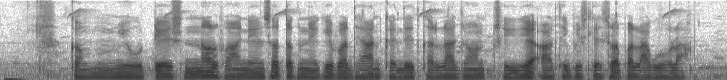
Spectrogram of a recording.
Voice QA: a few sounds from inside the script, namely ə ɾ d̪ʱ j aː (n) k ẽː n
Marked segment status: correct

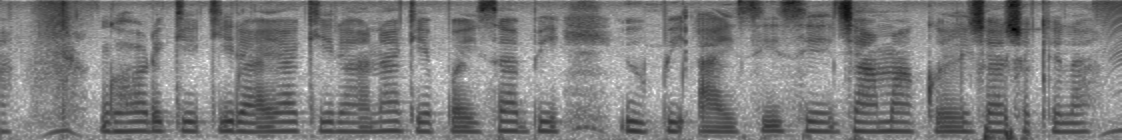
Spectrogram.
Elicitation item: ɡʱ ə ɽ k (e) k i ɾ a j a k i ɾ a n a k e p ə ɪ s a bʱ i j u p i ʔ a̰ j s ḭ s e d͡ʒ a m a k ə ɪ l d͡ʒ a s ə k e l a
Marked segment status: correct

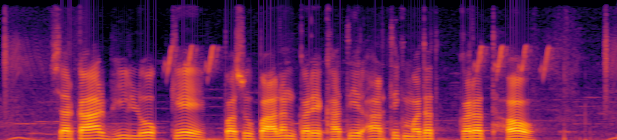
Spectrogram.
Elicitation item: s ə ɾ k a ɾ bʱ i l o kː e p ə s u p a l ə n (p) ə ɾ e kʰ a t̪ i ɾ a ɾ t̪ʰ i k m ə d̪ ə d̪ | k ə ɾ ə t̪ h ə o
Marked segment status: incorrect: k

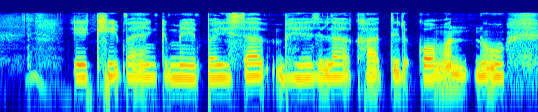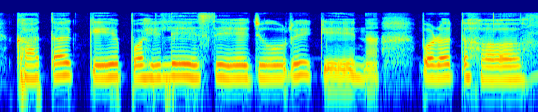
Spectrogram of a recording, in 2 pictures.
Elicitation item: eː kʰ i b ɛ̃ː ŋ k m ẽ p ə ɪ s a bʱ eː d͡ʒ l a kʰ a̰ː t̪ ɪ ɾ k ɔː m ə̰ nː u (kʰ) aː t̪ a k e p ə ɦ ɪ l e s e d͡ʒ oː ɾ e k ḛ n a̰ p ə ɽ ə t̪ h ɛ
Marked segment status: correct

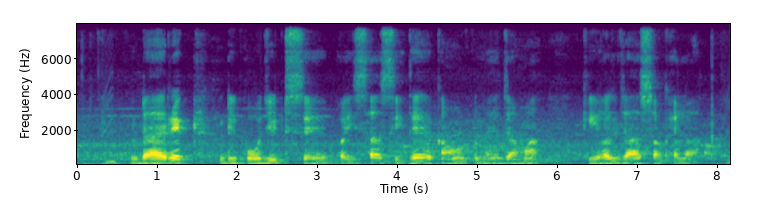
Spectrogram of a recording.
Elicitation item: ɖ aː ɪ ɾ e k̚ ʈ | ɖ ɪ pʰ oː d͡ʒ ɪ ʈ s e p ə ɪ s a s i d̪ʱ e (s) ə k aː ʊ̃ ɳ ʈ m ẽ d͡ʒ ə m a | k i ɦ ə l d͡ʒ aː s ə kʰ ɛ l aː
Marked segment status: incorrect: none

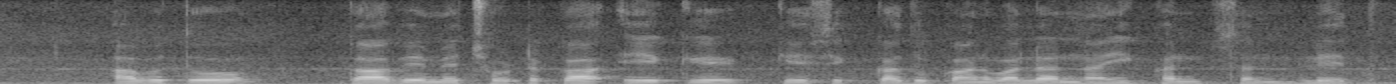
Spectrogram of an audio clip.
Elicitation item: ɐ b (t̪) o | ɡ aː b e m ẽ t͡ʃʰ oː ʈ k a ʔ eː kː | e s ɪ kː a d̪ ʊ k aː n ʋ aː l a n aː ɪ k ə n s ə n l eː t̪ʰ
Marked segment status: correct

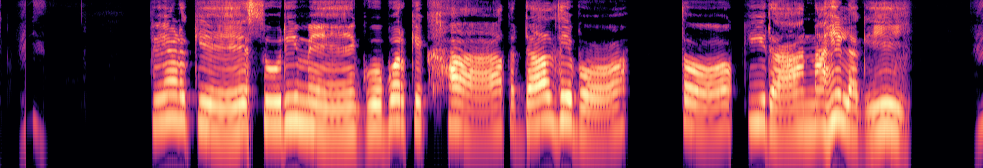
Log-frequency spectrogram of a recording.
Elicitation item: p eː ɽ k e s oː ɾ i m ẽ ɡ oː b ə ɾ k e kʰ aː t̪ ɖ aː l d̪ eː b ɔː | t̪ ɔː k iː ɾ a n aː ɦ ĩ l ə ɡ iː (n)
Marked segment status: incorrect: none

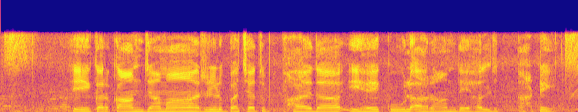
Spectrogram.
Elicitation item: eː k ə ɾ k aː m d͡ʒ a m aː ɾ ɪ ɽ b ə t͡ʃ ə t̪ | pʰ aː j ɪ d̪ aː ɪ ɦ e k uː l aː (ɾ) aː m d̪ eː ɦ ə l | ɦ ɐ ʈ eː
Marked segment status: correct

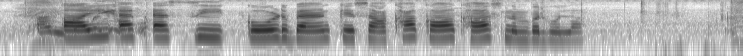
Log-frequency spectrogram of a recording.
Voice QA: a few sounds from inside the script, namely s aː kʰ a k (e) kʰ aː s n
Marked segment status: incorrect: a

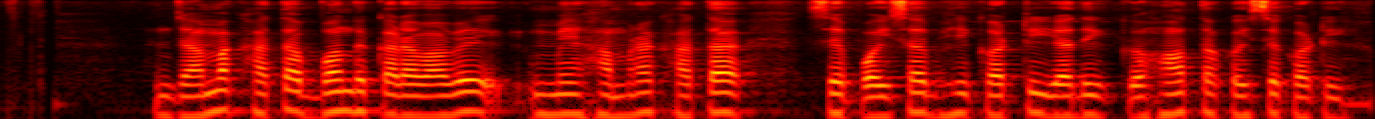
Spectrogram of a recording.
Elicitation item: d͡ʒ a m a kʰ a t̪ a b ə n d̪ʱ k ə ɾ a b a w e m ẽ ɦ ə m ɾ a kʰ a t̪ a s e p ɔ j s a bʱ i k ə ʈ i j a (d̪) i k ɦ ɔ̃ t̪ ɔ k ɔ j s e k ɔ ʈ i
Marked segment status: correct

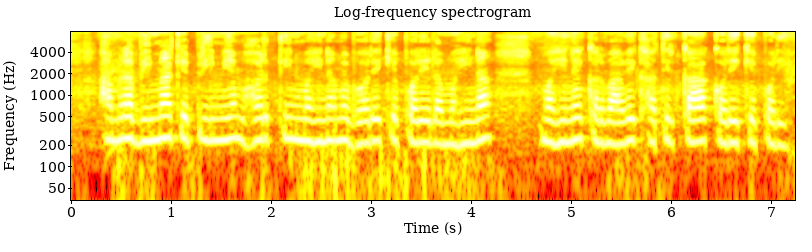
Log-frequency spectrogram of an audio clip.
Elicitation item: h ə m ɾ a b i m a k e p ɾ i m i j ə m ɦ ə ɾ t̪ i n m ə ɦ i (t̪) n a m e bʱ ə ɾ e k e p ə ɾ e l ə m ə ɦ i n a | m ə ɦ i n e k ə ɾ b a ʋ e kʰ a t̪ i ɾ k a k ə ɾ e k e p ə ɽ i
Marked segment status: incorrect: none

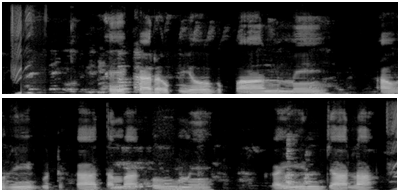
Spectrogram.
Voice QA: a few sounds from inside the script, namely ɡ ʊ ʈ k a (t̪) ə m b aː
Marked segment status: correct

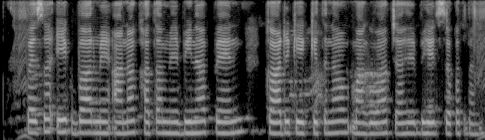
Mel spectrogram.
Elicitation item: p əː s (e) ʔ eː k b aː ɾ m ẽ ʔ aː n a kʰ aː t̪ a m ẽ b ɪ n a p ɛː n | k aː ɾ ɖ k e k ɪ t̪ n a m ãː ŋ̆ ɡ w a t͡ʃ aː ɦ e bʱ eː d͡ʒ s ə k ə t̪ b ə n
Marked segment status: incorrect: a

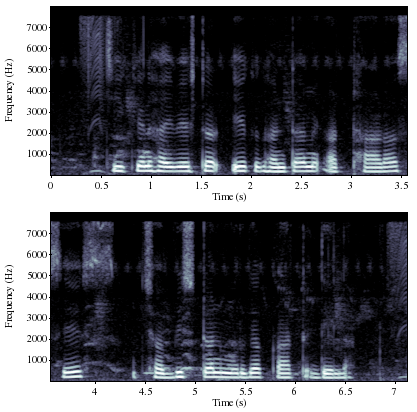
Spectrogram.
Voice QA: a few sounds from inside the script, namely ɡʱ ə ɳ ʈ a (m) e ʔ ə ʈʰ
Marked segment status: correct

